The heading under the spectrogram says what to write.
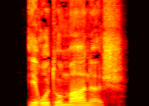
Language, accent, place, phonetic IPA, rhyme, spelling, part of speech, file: German, Germany, Berlin, [eʁotoˈmaːnɪʃ], -aːnɪʃ, erotomanisch, adjective, De-erotomanisch.ogg
- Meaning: erotomanic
